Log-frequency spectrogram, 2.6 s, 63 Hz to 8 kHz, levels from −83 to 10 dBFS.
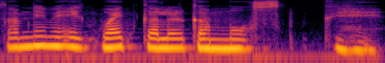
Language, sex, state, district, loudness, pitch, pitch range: Hindi, female, Arunachal Pradesh, Papum Pare, -13 LUFS, 205 Hz, 180-215 Hz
